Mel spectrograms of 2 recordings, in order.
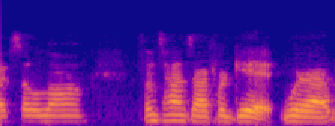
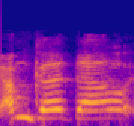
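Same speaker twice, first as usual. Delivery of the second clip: playing it cool; 6 semitones higher, 3 dB louder than usual. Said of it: "you're trying to play it cool".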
